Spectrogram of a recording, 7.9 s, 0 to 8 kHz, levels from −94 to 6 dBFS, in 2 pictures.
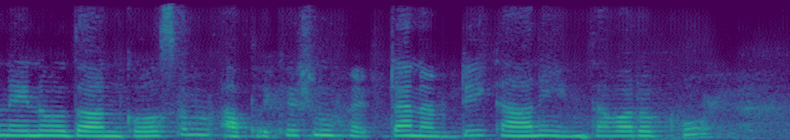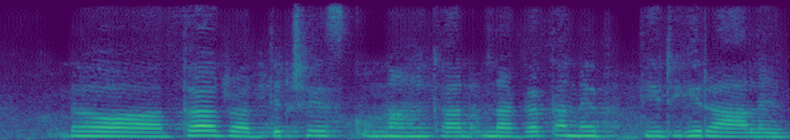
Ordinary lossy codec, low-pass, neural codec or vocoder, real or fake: none; none; codec, 16 kHz, 1 kbps, X-Codec, WavLM features, trained on Multilingual LibriSpeech; fake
